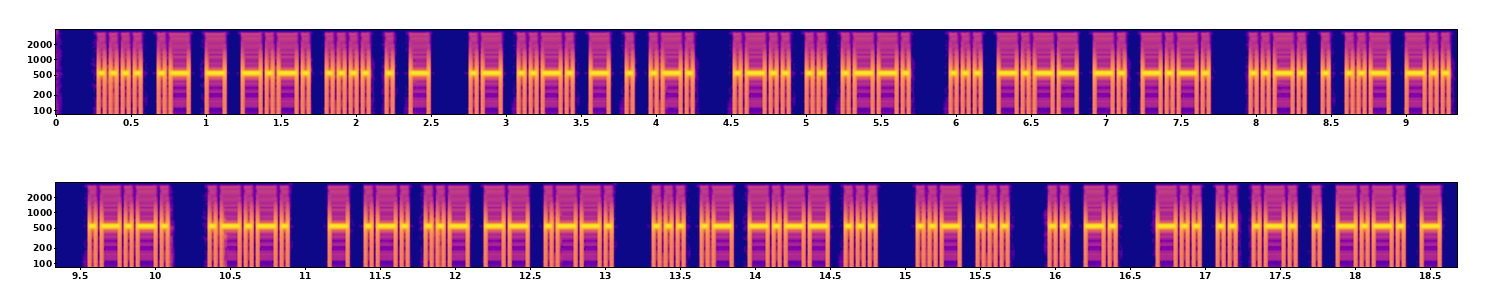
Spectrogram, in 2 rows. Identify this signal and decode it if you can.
Morse code, heard as a keyed tone, about 30 wpm, 550 Hz. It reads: HATCHET AFTER LIP SYNC FEUD <AR> <AR> TRUMP SAYS US IN DIRECT
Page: news headlines in morse code at 30 wpm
